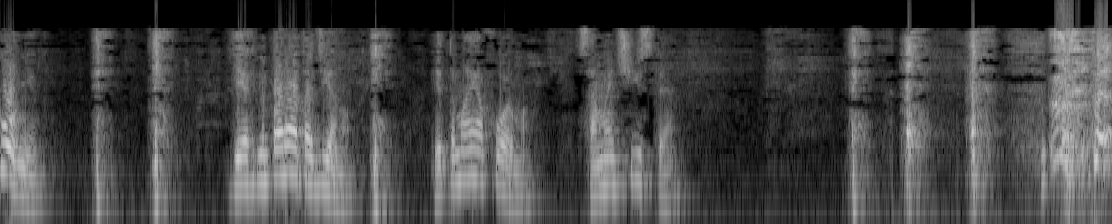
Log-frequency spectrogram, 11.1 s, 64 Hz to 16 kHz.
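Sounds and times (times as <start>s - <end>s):
speech: 0.0s - 0.5s, 2.3s - 3.6s, 4.3s - 6.9s, 10.4s - 11.1s
man coughing: 0.8s - 2.1s, 8.4s - 11.1s.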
